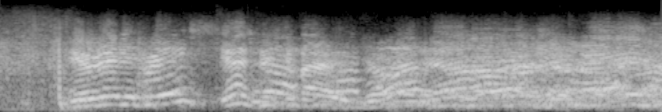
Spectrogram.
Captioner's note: men clamoring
